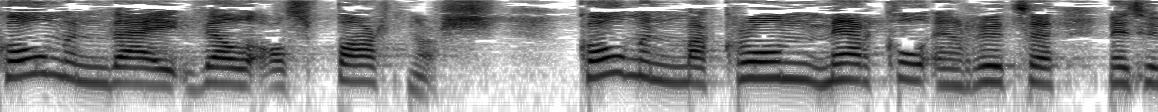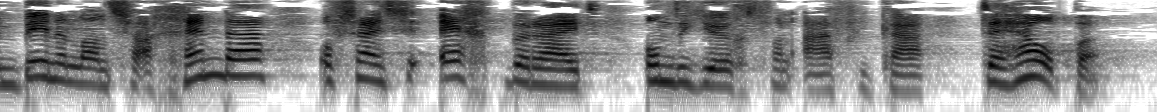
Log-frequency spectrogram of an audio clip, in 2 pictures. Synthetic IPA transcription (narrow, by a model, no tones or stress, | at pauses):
kowmənʋɛjʋɛlˠɑlˠspɑɹtnə̰ɹskowmənmakrɔnmɛrkʰəlˠɛnrɵtʰəmɛtɦɵnbɪnənlɑntsəaχɛndaːʔɔfsɛjnzəʔɛχt̚bəɾɛjt | ɔmdəjøːχtfɑnaːfrika | təɦɛlˠpən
